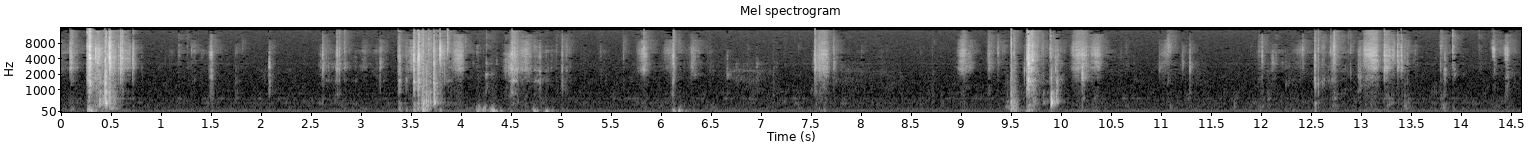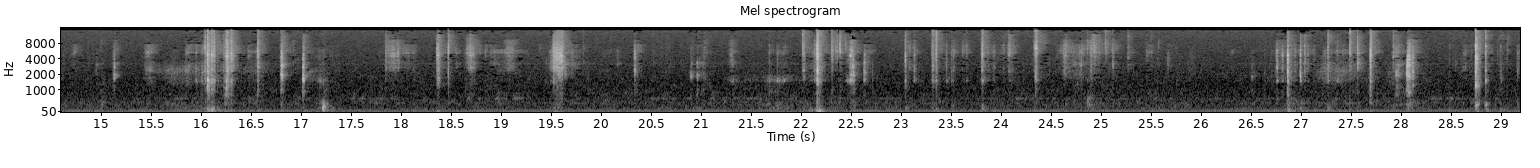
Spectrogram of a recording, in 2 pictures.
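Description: A knife shaving thin curls off a bar of dry, hardened soap: short crisp scraping and crackling strokes at irregular intervals, with brief quiet gaps between them. The strokes are loudest about half a second, four seconds and ten seconds in.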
